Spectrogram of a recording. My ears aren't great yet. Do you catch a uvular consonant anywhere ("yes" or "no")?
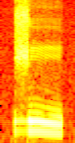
no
